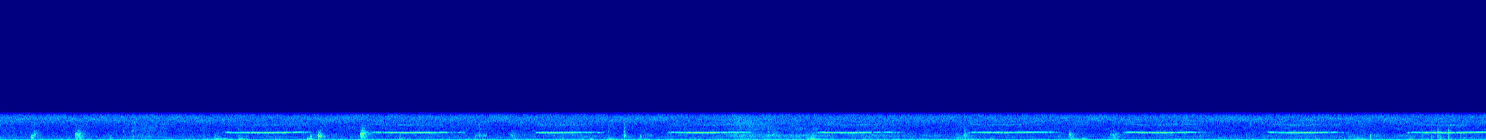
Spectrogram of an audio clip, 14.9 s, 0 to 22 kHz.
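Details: 2002 VW Jetta GLS TDI on jacks, front right wheel turned slowly by hand in neutral, not rotating freely: short high squeal about every 1.5 seconds; owner suspects brakes too tight or bad bearings.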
